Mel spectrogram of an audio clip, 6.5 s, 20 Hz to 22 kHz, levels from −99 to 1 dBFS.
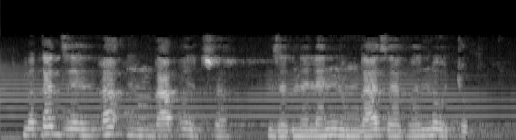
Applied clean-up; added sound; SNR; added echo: none; Trumpet; 19 dB; reverberation time 1.2 s.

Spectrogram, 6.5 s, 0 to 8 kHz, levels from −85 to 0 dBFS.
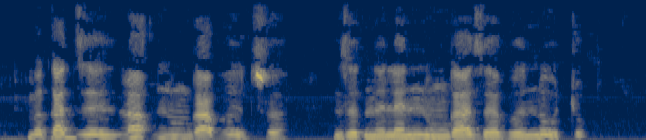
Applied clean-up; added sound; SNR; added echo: none; none; none; none.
